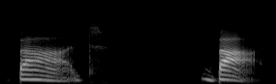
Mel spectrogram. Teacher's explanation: this is the front vowel ah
